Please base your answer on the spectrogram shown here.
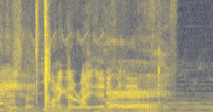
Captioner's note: groaning; soft music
